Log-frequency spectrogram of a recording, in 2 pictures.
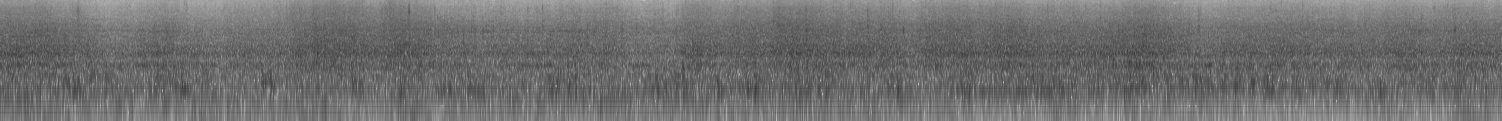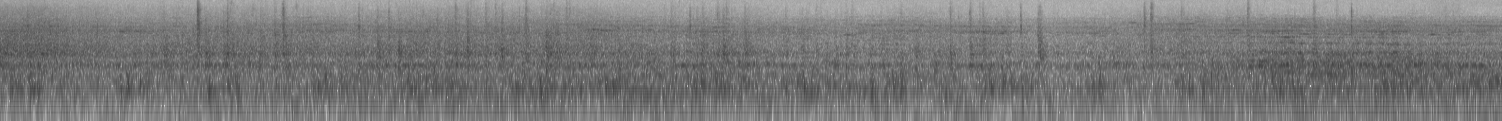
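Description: Freight train of double-stack container cars rolling past a grade crossing, its wheels clattering steadily, heard from inside a car with heavy rain falling on it.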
